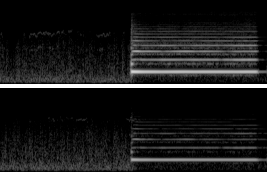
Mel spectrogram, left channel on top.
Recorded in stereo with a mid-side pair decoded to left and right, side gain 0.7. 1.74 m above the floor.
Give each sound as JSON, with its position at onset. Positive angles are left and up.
{"t": 1.3, "sound": "a flute", "azimuth_deg": 50, "distance_m": 0.5}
